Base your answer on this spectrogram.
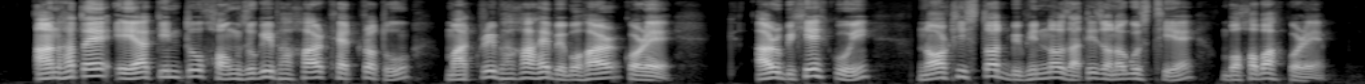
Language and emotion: Assamese, neutral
